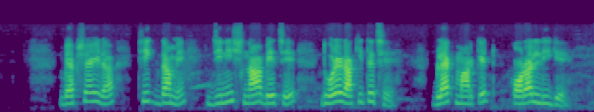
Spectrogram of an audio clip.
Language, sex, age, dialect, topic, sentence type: Bengali, female, 25-30, Western, banking, statement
